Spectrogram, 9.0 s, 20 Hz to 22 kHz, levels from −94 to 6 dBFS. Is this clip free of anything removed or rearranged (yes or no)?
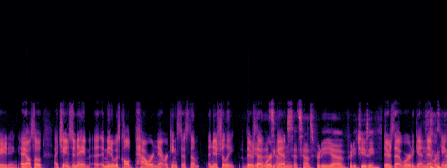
no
